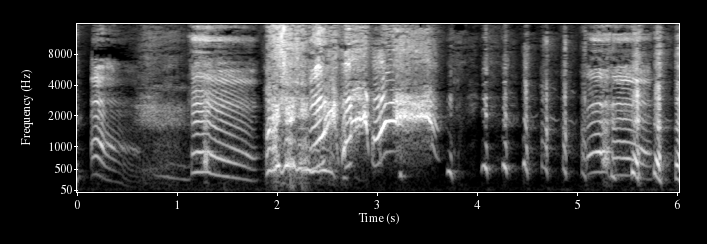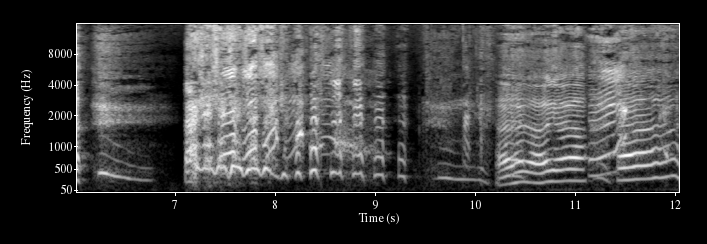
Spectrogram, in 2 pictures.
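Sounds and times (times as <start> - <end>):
baby laughing: 0.0 - 0.6, 1.2 - 3.8, 4.9 - 6.0, 7.1 - 10.5, 11.1 - 12.0.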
